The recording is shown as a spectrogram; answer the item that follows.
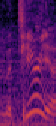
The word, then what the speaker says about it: Materia: Using an item in battle will deplete an ATB charge, and if Cloud has the right materia equipped and Oh, that's how it's pronounced.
